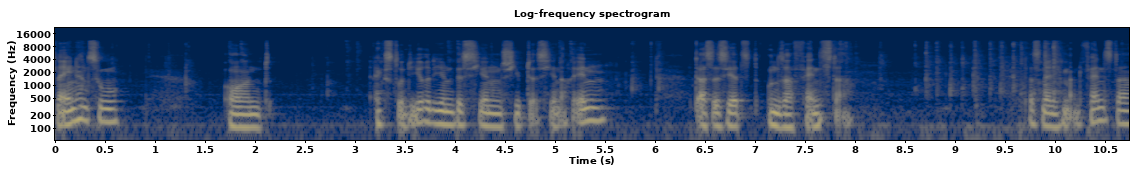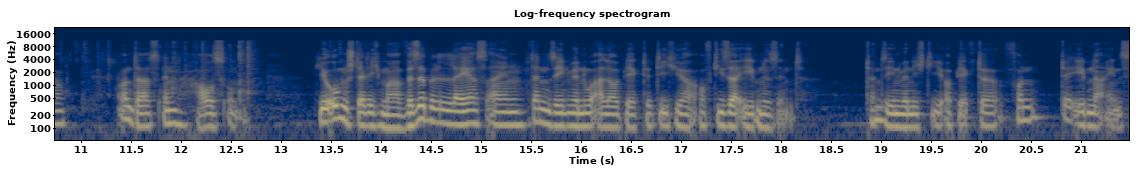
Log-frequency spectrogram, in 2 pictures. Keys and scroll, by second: 0.3 Tab, 1.1 e, 3.2 s, 4.1 e, 6.1 Tab, 9.9 Return.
